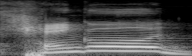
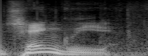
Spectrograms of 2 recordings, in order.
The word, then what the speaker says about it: Changli: I have Changle, Jinchi, Jiaji. Did you intentionally... That's intentional, right? Why do you mispronounce every single one of them?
